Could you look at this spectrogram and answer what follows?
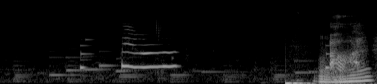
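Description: A cat character in the video game Genshin Impact meows a few times in quick succession, then gives a louder, drawn-out meow, heard over faint game background sound.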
